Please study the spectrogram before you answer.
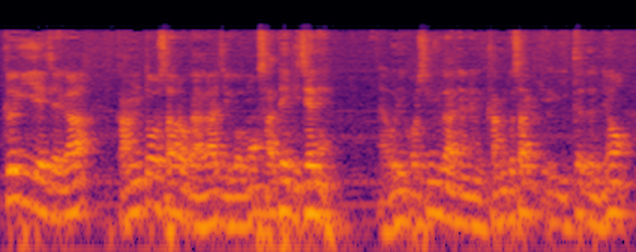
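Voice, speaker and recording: A man's voice: medium pitch, a little fast, dark tone, a little hiss or hum. A middle-aged man with a Gyeongsang accent preaching an evangelistic sermon, quizzing the congregation and repeating their answers. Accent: Gyeongsang Korean. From North Gyeongsang, Korea. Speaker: pastor. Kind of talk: evangelistic sermon with call-and-response. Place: large church sanctuary. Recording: echoey and distant from the mic.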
